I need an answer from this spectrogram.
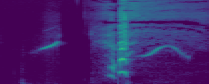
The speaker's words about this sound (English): I would do the whistle.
